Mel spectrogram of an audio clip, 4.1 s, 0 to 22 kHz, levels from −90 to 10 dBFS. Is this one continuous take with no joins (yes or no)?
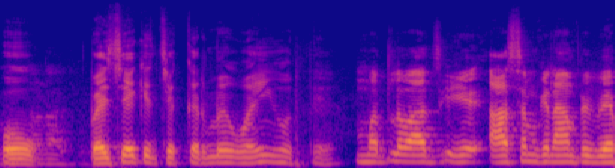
yes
